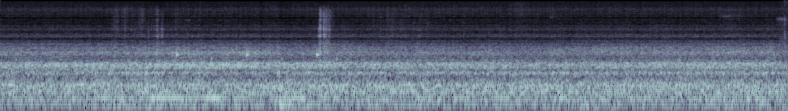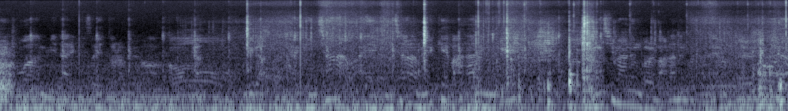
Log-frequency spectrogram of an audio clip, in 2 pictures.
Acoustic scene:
car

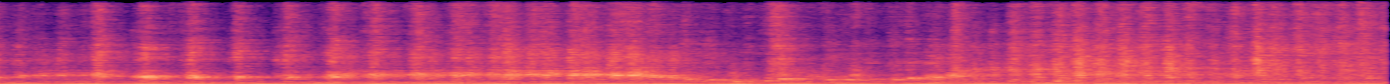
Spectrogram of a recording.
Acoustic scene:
restroom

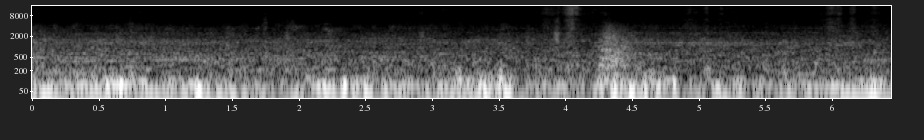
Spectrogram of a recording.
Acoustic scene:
residential area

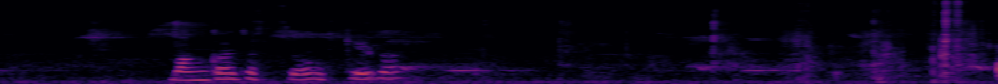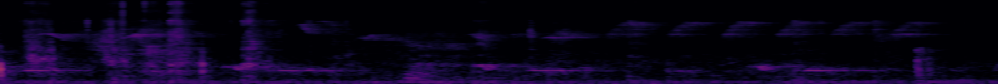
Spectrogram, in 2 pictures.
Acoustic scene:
park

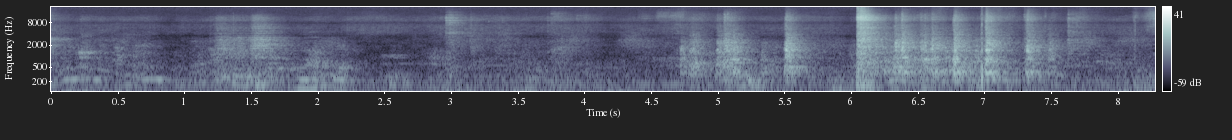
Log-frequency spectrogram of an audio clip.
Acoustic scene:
restaurant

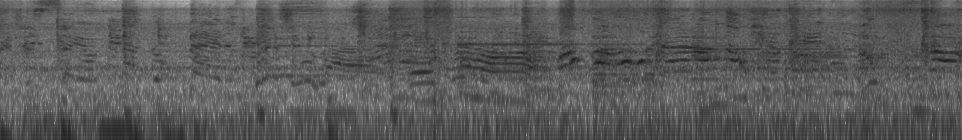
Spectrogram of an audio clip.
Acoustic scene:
car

